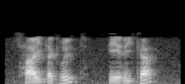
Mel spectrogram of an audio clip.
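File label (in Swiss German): "heidakrut", Alsatian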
